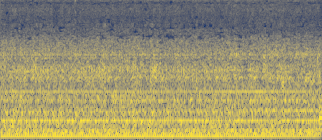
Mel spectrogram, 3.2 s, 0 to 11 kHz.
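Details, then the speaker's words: Niftylift HR21D MK2 diesel engine after glow plug fuse replaced and start restored (error 01009B05, under-voltage): steady even diesel idle, constant hum, no knocks or stumbles; normal idle. "engine is running nice now smooth no problems"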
